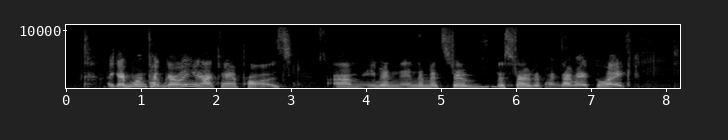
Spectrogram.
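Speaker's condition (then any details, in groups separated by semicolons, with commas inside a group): Cerebral palsy; wheelchair user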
